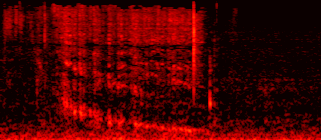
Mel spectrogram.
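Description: Faint crackle of a mini roll of paper washi tape being peeled off and unrolled, with a faint tone that falls in pitch over about a second.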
